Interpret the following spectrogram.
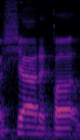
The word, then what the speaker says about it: Sharjah: in a place called Sharjah, or Sharqa will be the correct Arabic pronunciation.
